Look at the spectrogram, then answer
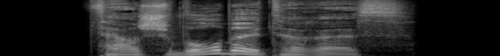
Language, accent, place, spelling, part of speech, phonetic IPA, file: German, Germany, Berlin, verschwurbelteres, adjective, [fɛɐ̯ˈʃvʊʁbl̩təʁəs], De-verschwurbelteres.ogg
- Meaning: strong/mixed nominative/accusative neuter singular comparative degree of verschwurbelt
